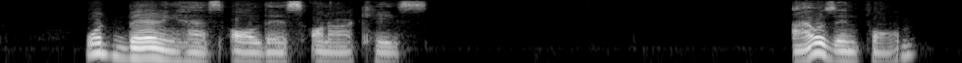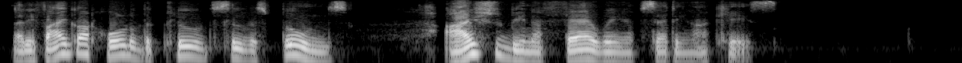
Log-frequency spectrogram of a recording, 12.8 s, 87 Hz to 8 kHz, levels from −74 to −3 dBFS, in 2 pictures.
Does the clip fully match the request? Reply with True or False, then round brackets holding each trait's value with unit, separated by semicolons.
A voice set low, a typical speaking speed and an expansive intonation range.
True (105 Hz; 165 wpm; 6.6 semitones)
